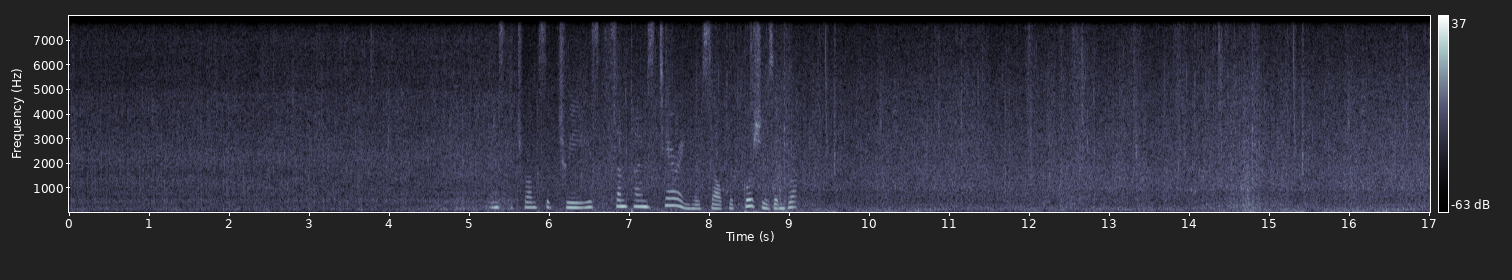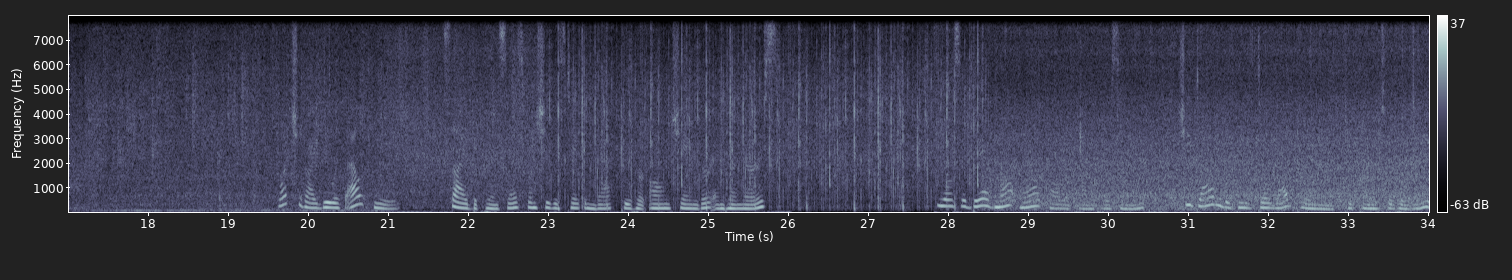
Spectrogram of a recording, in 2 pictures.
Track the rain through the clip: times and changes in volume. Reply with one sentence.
The rain can be heard from 0.0 to 33.9 s, getting louder.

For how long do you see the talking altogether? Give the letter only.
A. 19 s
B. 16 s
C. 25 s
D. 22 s
B.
